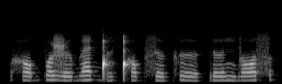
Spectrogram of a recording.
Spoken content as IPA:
x ɔ b p ɔ ʐ ɵ b æ ɡ͡ǃ ə ǃʰ ɔ p s ɵ kʰ ɵ | ɾ ɵ n d ɔ s

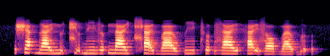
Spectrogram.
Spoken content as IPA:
ʃ ä˦ ʔ d a˨ ɪ̯ n ṵ˦˨ t͡ɕ o̰˦˨ d ĩ˨ z ʊ˦ ʔ n a˦ ɪ̯ t͡ɕʰ a̰˦˨ ɪ̯ b a˨ ʊ̯ p i˦ tʰ ʊ˦ ʔ z a˦ ɪ̯ h a̰˦˨ ɪ̯ z ɔ˨ b a˨ ʊ̯ ɡ ʊ˦ ʔ

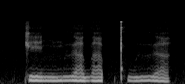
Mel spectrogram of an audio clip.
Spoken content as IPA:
k e˧ n m ɯ˧ a̯ w a˦˥ p̚ kʰ w ɯ˥˩ a̯

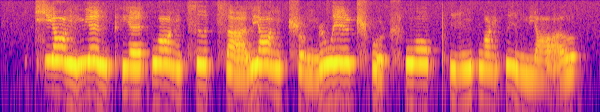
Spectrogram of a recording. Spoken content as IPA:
t͡ɕ j ɑ˥˧ ŋ m j ɛ˥˩ n pʰ j ɛ˧˥ k w ɑ˥˩ ŋ t͡s ɹ̩˥ t͡s ä̰˨˩ l j ɑ˥˩ ŋ ʈ͡ʂ ʊ̰˨˩ ŋ ɻ w e˥ ɪ̯ ʈ͡ʂʰ ṵ˨˩ ʈ͡ʂʰ w ɔ˥ pʰ i˧˥ n p w ɑ˧ ŋ p i˥˩ m j ɑ̰˨˩˦ ʊ̯

